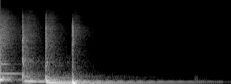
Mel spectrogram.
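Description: Drum kit fill: a quick broken sixteenth-note figure of about six strokes across the snare and toms in under a second, ending on a hard low hit. The low drum then rings on and fades away.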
